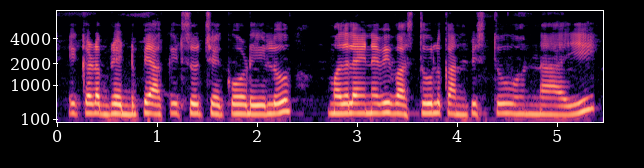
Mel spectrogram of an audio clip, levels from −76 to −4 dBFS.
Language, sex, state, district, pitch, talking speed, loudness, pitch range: Telugu, female, Telangana, Mahabubabad, 215 Hz, 90 wpm, -16 LUFS, 205-220 Hz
